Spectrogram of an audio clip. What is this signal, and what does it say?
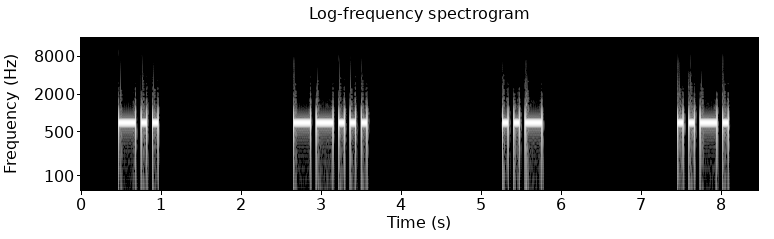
Morse code, heard as a keyed tone, about 17 wpm, spaced as for 5 wpm, 700 Hz. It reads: D7UF
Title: USA Call Signs - 8x Character Spacing - 17wpm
